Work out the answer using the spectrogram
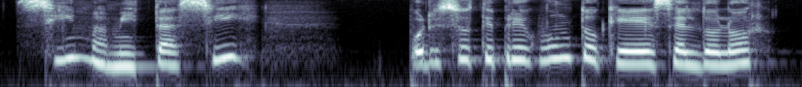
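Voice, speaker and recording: A woman voicing a small, timid and tender boy who speaks softly and pleadingly in a storybook reading. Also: on the high side, measured pace, voice pushed up, lightly acted.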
